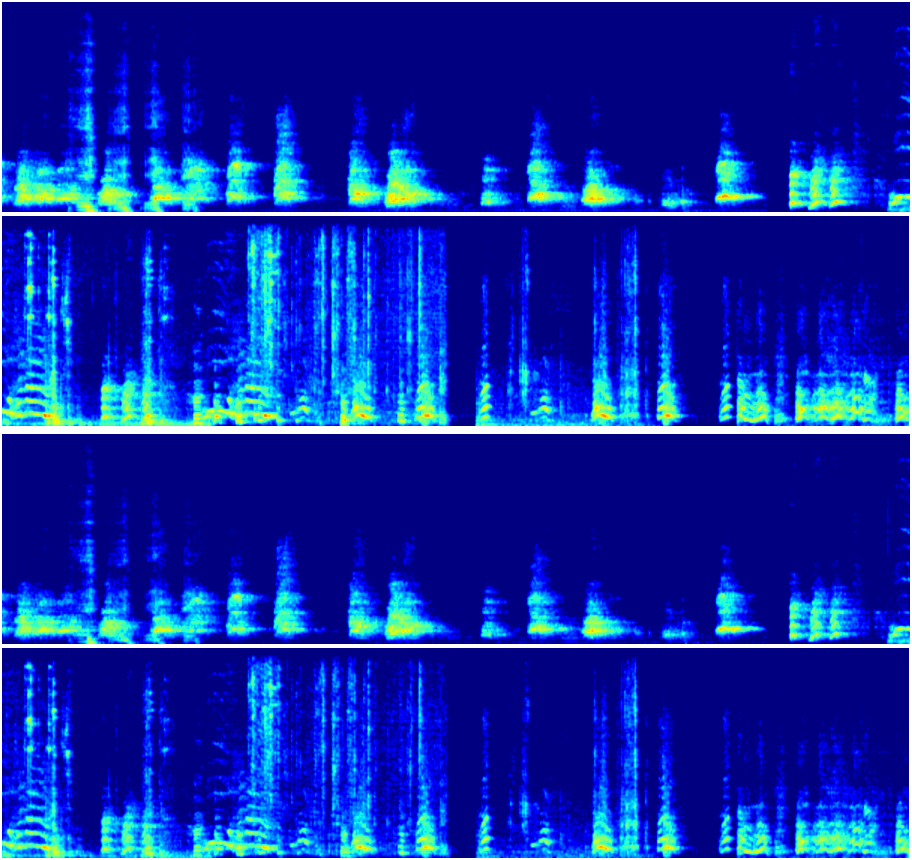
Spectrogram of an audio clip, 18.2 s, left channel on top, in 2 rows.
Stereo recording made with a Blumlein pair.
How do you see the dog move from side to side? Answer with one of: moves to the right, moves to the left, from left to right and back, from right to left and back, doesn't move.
doesn't move.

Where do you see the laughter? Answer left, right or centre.
left.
